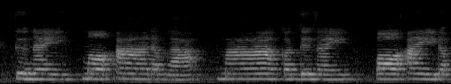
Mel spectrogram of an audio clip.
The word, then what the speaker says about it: มา: Từ này ma đọc là ma, còn từ này pai đọc là bay, ma bay.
